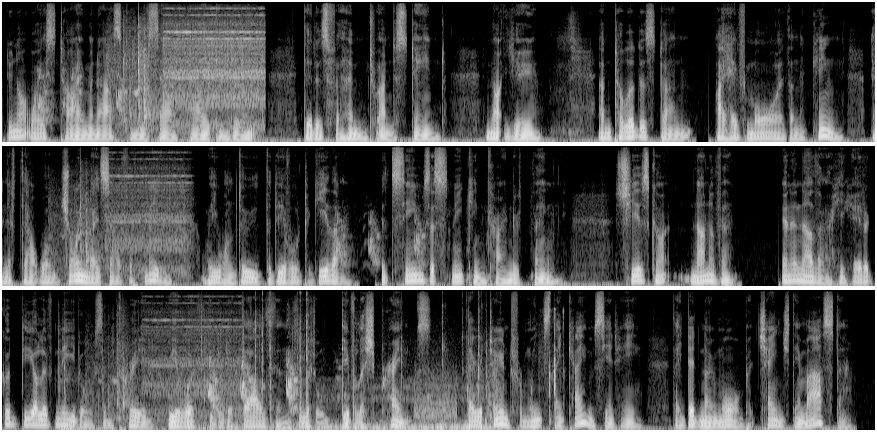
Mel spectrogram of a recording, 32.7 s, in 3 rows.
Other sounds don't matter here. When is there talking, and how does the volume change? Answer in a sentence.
The talking can be heard from 0.0 to 32.5 s, at a steady volume.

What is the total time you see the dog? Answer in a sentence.
You can hear the dog for 5 seconds altogether.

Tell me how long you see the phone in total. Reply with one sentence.
You can hear the phone for 6 seconds altogether.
